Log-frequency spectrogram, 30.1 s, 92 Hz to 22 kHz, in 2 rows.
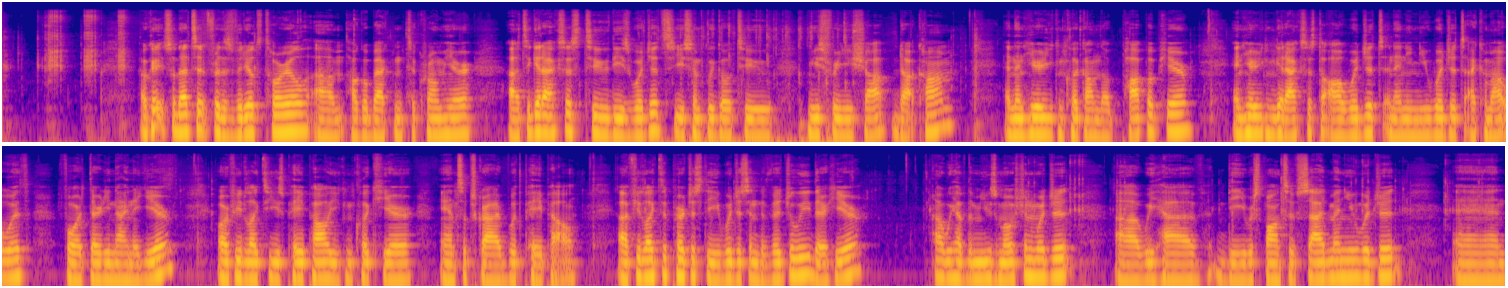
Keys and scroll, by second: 6.3-8.7 typing.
